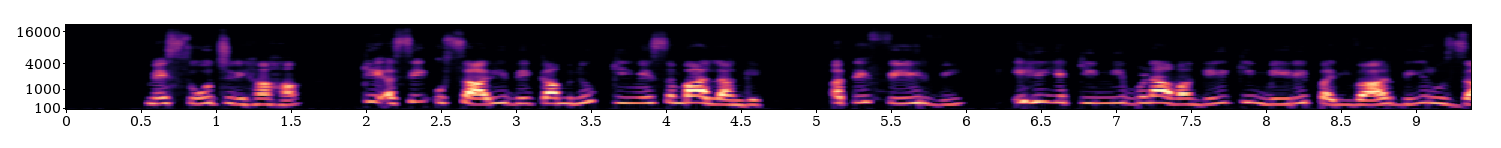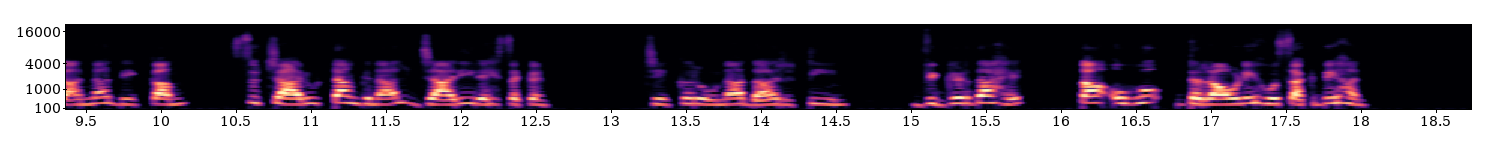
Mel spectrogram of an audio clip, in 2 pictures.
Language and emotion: Punjabi, fearful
